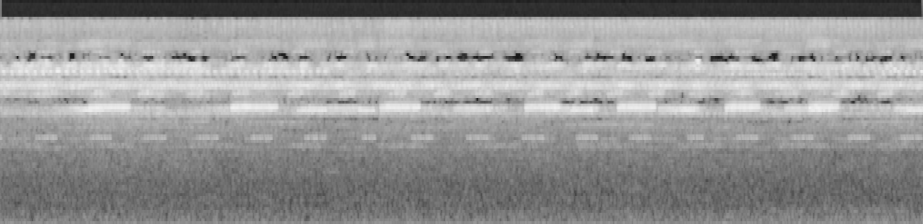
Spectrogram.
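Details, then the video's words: Crickets in a serene park as evening falls, layered high-pitched trills running continuously while shorter chirps repeat in an even rhythm, light low-frequency ambient noise. "Cricket Sounds in a Peaceful Park"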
